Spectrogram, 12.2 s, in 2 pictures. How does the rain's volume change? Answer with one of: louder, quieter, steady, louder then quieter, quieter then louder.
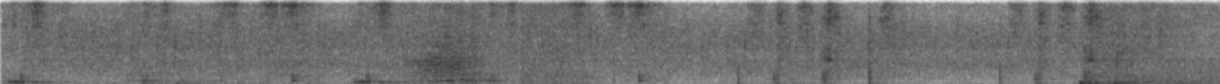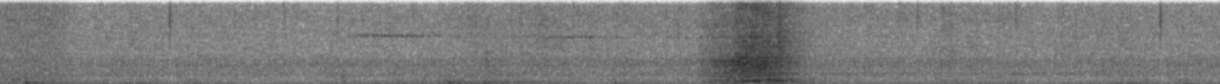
steady.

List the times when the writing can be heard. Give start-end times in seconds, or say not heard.
0.0-5.5.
